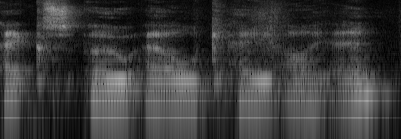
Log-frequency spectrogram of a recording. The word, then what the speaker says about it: Xolkin: is a half-elf named Zolkin Alasander. That's Xolkin.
